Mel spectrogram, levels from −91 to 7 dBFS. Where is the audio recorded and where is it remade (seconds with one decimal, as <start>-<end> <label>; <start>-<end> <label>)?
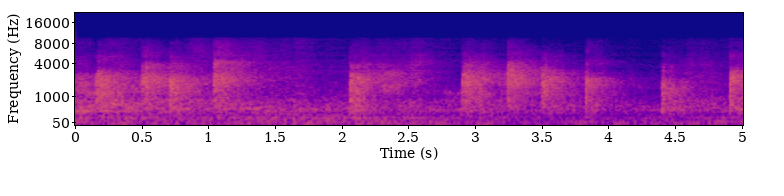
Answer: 0.0-0.5 remade; 0.5-1.6 recorded; 1.6-4.6 remade; 4.6-5.0 recorded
